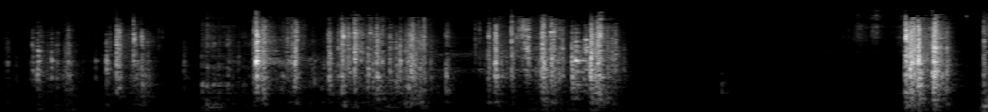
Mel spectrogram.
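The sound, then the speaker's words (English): Clattering of kitchen utensils being rummaged through in search of a knife for slicing lemons for lemonade. Many quick metallic clinks and rattles come in bursts, then a pause, then a final short burst, with no talk. “If I can find me the knife I'm looking for.”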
